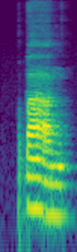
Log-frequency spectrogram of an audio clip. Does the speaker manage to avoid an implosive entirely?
no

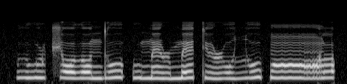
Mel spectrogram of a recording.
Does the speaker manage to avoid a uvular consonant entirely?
yes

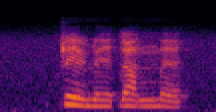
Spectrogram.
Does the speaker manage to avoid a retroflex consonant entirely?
no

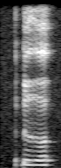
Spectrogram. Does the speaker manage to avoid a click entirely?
yes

